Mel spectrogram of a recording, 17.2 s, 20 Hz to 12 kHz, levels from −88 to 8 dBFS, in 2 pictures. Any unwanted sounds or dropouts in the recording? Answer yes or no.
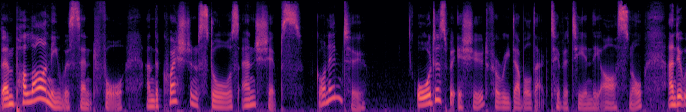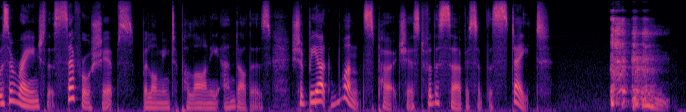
yes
